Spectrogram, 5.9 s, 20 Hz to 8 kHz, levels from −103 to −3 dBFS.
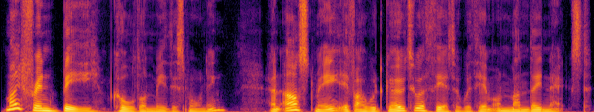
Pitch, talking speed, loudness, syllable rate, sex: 120 Hz, 230 wpm, -20 LUFS, 5.3 syllables/s, male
